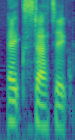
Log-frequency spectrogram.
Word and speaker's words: ecstatic: first one is ecstatic so it's ecs but we pronounce that as x x static which means really really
